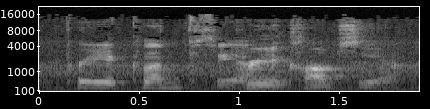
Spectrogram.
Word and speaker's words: preeclampsia: Preeclampsia.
